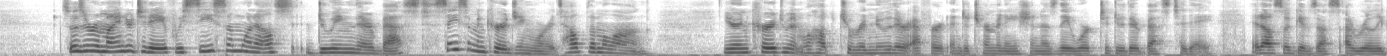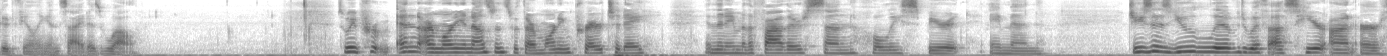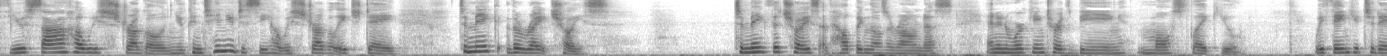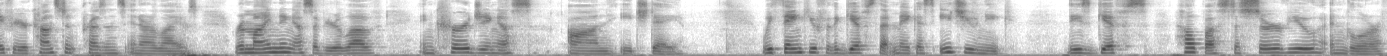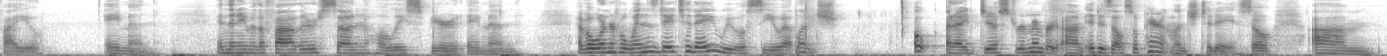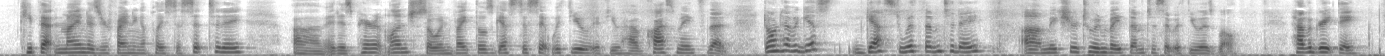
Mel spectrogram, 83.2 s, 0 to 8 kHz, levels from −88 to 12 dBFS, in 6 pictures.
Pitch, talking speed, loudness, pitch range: 180 Hz, 180 wpm, -27 LUFS, 150-215 Hz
